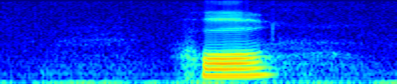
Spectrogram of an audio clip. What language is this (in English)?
Norwegian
